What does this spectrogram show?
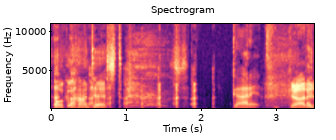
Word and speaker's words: Pocahontas: who wed pocahontas yes what did you rhyme with pompous contest pompous and contest pocahontas got it got it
